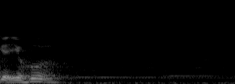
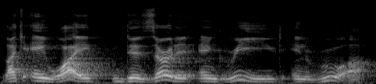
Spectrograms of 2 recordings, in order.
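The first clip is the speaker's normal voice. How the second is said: very slow, word by word; teaching repeat, extra slow; 3 dB louder, much slower than usual. Shown as a demonstration. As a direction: drag it out so it sinks in. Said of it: "Like what?".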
